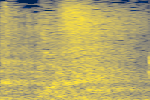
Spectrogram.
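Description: Loud, dense movie-trailer soundtrack: a dramatic music swell mixed with a rushing, whoosh-like noise, dropping away near the end.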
